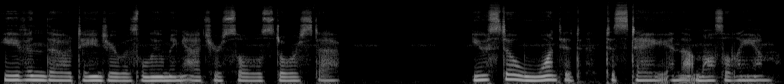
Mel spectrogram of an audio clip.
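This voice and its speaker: Slow whispering vampire woman , acted by a woman. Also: on the low side, little pitch movement, mellow, no room sound. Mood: wistful, intense. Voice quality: breathy whisper. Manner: slow, deliberate, intimate, solemn. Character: ancient flirty female vampire, brooding, lovestruck, world-weary. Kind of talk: whispered ASMR roleplay. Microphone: close microphone, dry.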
